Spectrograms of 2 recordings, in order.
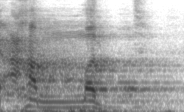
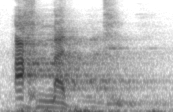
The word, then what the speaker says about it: আহমদ: এজন্য নাম লেখে আহাম্মদ। আহম্মেদ। অথচ শব্দটার মাঝে কোন তাশদিদ। এই নামে এখানে যদি কেউ থাকেন আর আপনার নামে আপনি এখন ডাবল ম আহাম্মদ এ জাতি উচ্চারণ লিখে থাকেন এটা বিশুদ্ধ করুন নবীজির নাম বিকৃত করার কোন অধিকার উম্মতের নাই বরং উম্মতের দায়িত্ব নবীজির সবকিছু হেফাজত করা আহমদ আহমেদ নয় আহমদ তো আল্লাহ তাআলা নবীজিকে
